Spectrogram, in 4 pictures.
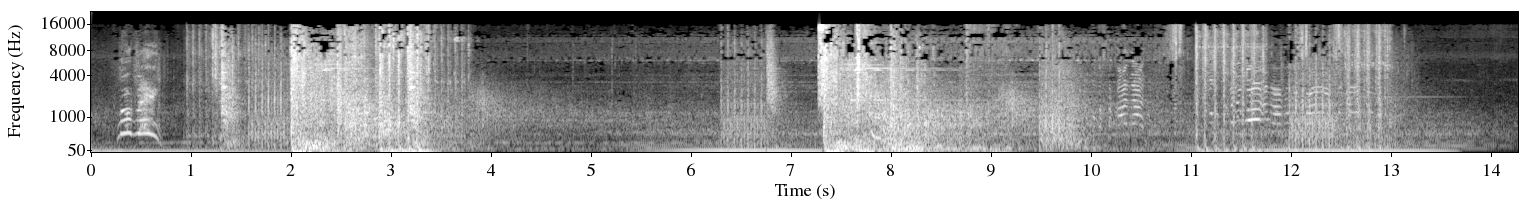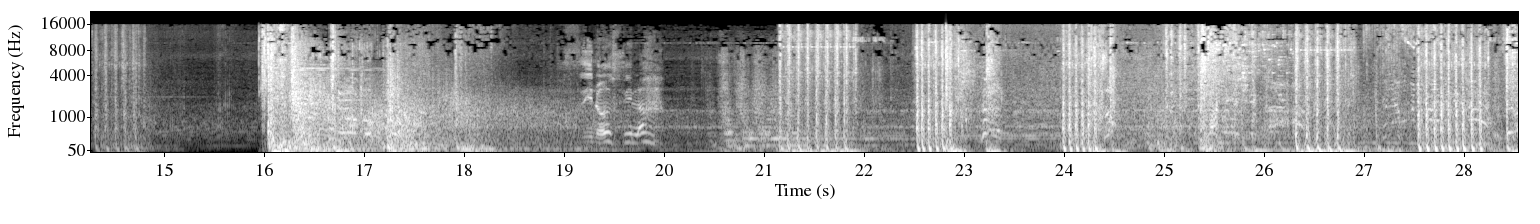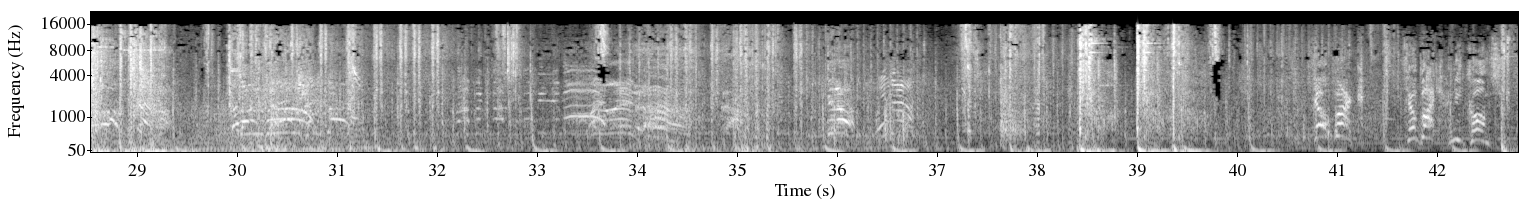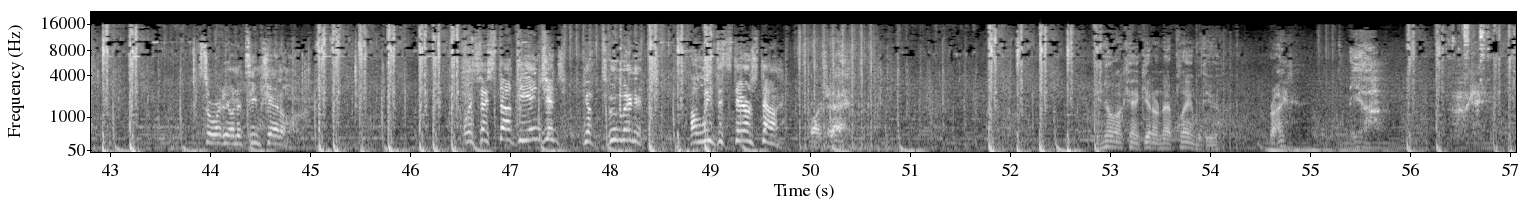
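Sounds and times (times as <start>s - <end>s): film score: 0.0s - 57.0s
rapid gunfire: 24.0s - 29.4s, 30.0s - 32.5s, 34.3s - 39.6s, 49.8s - 51.1s.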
